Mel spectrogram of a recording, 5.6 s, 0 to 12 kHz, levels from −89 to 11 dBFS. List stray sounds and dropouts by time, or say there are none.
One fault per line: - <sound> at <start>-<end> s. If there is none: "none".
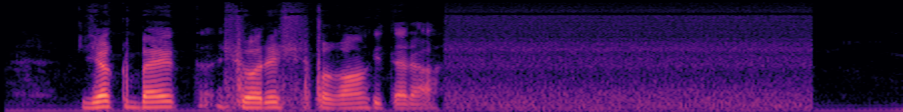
none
